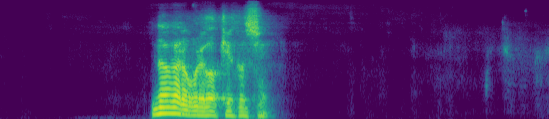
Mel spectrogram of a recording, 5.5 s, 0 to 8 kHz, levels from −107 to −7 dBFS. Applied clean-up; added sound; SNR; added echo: neural mask model Resemble Enhance denoiser.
